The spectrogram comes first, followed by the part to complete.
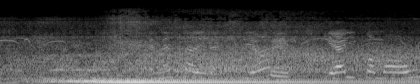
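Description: A motor engine drones low and steady, swelling to its loudest about a second in and then holding.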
